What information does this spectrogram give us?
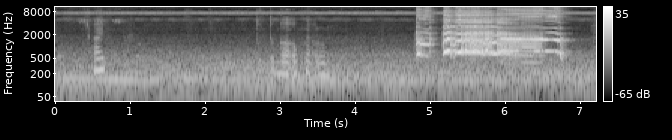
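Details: Rooster perched on top of a roof, crowing: one long, loud, harsh crow about two seconds long with a falling close, after scattered faint clucks, and a steady high electronic tone throughout.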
